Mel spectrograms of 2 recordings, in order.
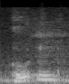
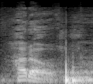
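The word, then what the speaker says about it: Hutto: was hired by the hooton Tex how do you say it huto Texas Police Department he served four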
